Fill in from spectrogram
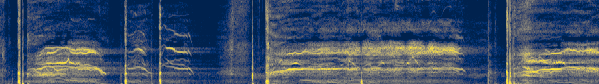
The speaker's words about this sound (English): crazy cough. I don't know what came over me.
